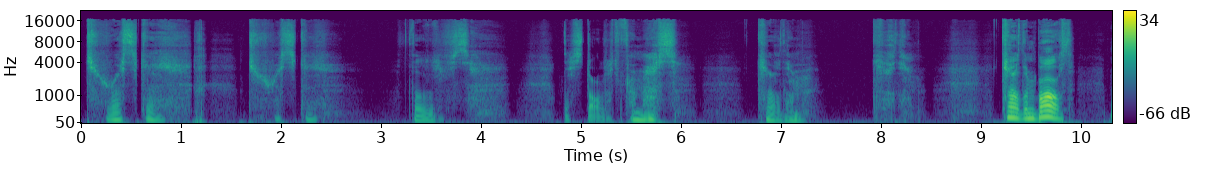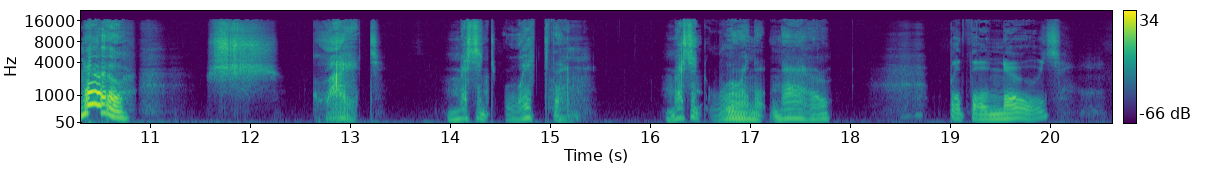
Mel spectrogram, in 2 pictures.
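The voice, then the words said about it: Gollum character voice. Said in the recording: “my Smeagol slash Gollum impression”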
